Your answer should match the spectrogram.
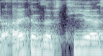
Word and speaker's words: Icons of Theia: If you want to share first about Icons of Theia, I feel like I always say it wrong. So remind me how to pronounce it and then give us the elevator pitch for it. – Yeah, I did it right. Icons of Theia.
